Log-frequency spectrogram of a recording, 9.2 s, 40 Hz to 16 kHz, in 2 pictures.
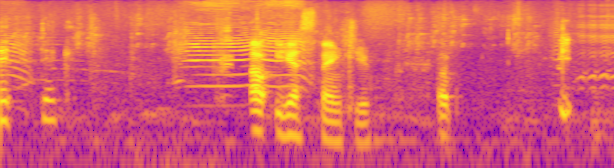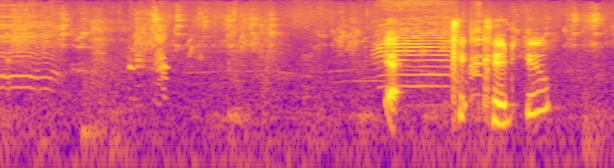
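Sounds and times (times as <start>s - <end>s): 
goat bleating: 0.0s - 0.6s, 1.2s - 2.4s, 4.1s - 5.8s, 7.3s - 8.5s
speech: 0.0s - 0.8s, 1.9s - 3.5s, 4.2s - 4.6s, 7.5s - 8.8s.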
